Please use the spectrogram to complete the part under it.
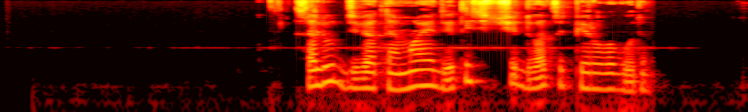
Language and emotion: Russian, neutral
